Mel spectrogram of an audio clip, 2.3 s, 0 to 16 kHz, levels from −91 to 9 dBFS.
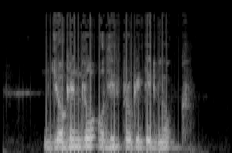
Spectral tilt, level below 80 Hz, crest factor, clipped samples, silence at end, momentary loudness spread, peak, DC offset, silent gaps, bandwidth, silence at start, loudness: -7.5 dB/octave; -46 dBFS; 18 dB; under 0.1%; 0.45 s; 9 LU; -8 dBFS; under 0.1%; none; 11.5 kHz; 0.45 s; -24 LUFS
